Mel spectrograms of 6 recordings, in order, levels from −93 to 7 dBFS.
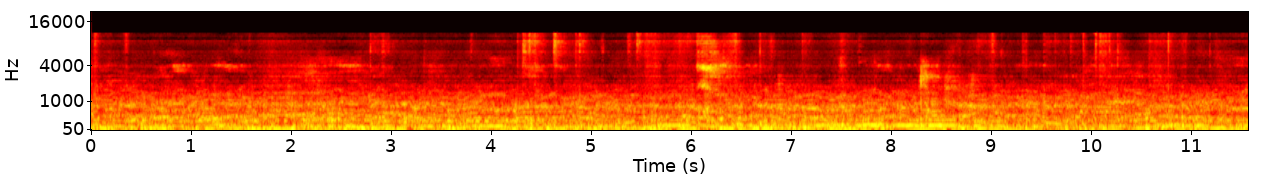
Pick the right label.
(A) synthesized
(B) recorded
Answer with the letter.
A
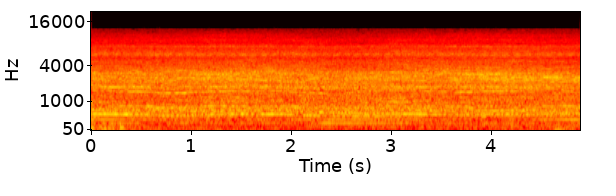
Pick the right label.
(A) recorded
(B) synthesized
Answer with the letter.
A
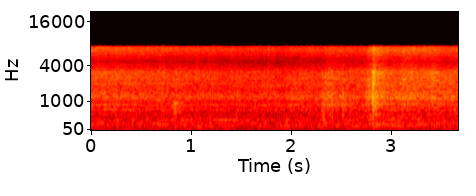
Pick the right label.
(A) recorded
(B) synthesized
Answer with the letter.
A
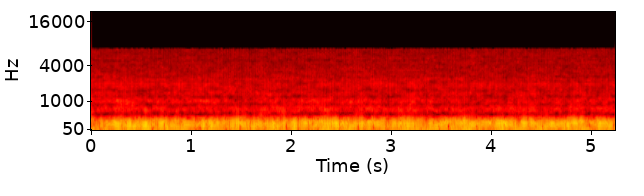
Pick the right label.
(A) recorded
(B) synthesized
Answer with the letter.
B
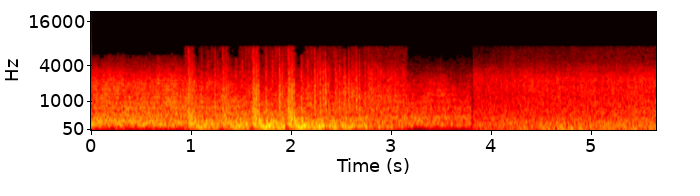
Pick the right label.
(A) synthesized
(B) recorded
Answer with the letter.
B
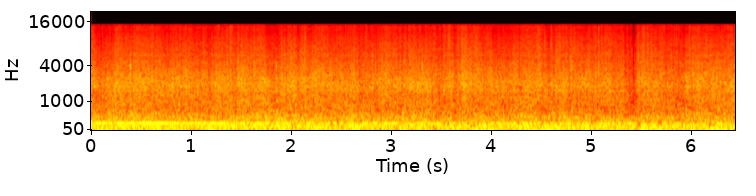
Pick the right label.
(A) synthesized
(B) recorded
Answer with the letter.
B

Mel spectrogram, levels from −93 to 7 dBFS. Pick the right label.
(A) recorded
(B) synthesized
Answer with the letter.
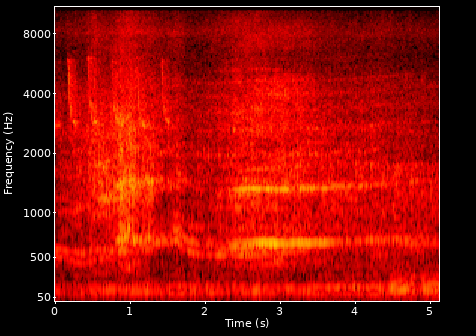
A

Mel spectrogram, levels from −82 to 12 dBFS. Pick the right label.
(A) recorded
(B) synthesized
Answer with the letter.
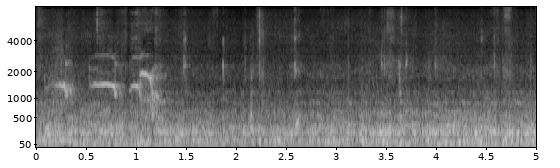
B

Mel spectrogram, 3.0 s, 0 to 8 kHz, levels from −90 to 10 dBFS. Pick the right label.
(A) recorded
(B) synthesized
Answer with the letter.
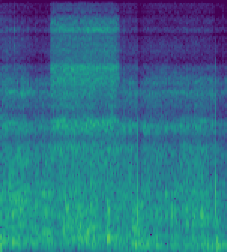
B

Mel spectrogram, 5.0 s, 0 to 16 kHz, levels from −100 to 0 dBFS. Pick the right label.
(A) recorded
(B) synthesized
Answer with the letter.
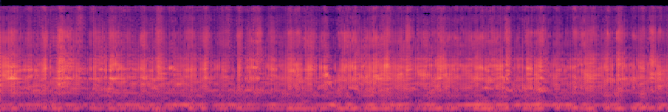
B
